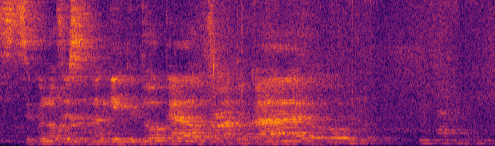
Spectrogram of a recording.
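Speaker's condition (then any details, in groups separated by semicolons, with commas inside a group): No condition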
